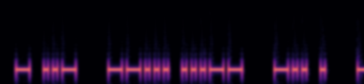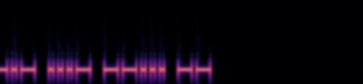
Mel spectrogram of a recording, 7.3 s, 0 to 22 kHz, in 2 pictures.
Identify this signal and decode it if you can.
Morse code, heard as a keyed tone, about 31 wpm, 700 Hz. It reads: TU 73 DE KV7M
